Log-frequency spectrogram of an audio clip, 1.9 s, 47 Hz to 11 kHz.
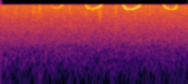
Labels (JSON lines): {"label": "biophony, dolphin", "recorder": "SoundTrap 500"}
